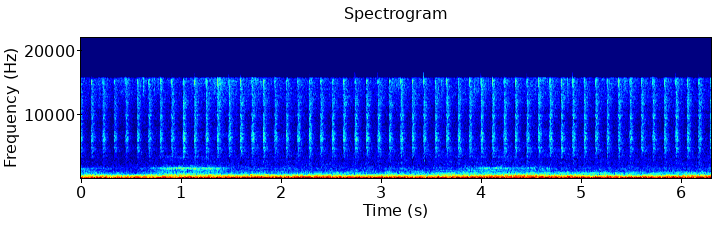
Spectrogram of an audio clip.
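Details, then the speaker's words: Motorhome fridge set to gas: the igniter ticks rapidly and steadily over a low hum because the gas supply isn't switched on, so it will go to fail. "it's trying to draw the gas through but there's no the gas isn't switched on"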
